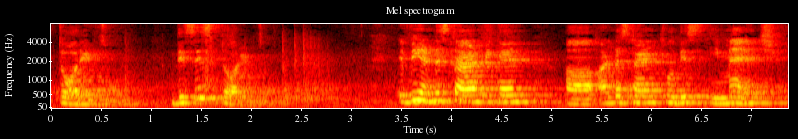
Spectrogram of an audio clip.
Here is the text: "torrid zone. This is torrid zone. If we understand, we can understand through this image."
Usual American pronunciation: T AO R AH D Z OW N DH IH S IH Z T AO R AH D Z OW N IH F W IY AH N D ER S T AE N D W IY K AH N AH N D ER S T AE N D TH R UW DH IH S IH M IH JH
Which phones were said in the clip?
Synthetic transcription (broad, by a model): T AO R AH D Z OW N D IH S IH Z T AO R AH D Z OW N IH F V IY AH N D ER S T AE N D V IY K AH N AH N D ER S T AE N D T R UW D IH S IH M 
